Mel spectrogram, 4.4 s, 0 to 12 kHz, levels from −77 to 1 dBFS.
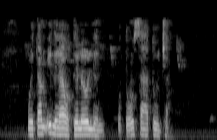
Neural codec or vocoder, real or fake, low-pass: none; real; 7.2 kHz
